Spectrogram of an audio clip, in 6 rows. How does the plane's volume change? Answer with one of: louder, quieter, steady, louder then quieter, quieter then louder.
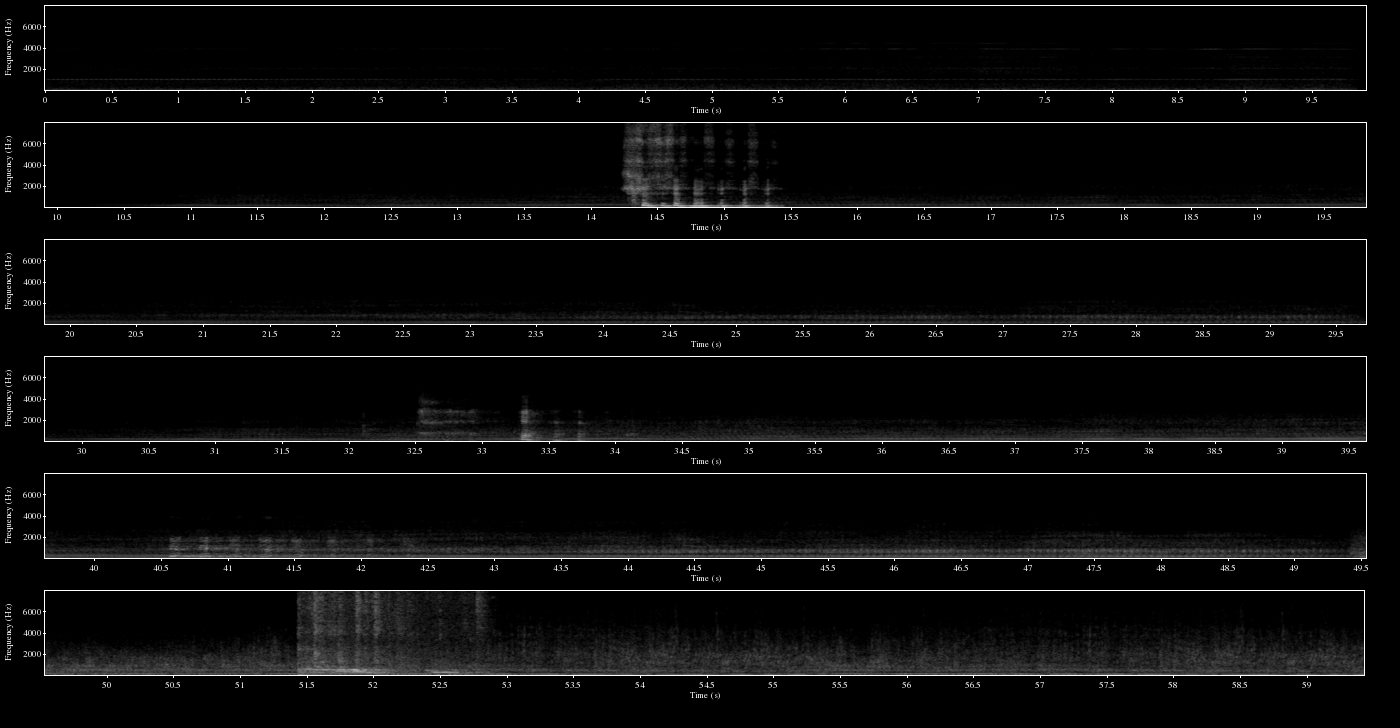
louder.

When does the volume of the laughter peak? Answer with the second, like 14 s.
15 s.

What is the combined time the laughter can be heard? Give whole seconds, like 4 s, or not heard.
5 s.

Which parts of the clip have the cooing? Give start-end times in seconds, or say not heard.
51.4-52.9.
